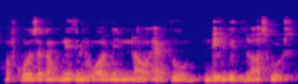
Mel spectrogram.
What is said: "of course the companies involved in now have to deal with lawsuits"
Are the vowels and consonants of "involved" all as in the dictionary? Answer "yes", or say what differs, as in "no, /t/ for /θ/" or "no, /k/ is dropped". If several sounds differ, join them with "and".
no, /d/ is dropped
